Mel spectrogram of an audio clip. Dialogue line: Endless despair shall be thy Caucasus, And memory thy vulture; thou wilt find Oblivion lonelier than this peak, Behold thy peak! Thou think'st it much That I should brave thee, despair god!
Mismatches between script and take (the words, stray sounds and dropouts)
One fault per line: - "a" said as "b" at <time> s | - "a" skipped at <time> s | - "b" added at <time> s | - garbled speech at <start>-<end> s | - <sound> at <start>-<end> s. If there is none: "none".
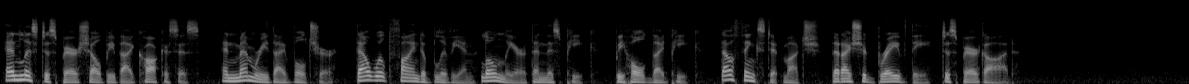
none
